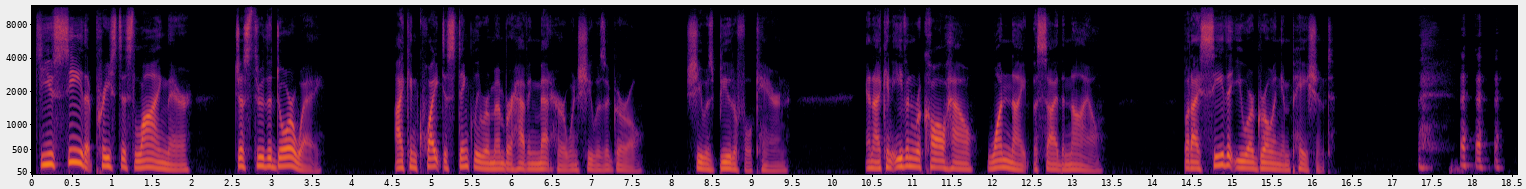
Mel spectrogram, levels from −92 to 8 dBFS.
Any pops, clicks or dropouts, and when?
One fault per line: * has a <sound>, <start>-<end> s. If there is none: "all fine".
* has a laugh, 17.3-18.4 s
